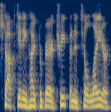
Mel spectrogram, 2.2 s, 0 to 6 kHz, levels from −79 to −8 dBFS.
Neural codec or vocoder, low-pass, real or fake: none; 5.4 kHz; real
